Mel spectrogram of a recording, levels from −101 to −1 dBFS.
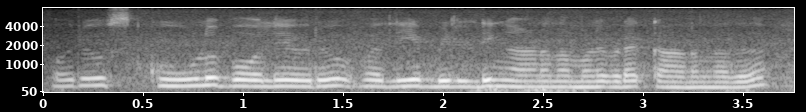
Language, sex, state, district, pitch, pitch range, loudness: Malayalam, female, Kerala, Kollam, 215 Hz, 200-230 Hz, -14 LUFS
